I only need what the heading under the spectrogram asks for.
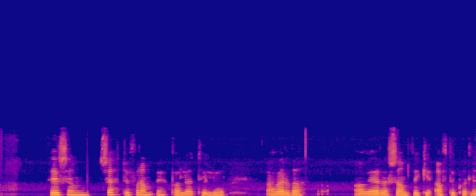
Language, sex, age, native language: Icelandic, female, 40-49, Icelandic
